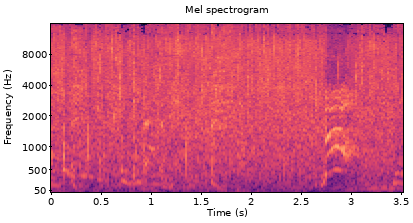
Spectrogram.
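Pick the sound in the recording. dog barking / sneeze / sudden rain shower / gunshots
sudden rain shower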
